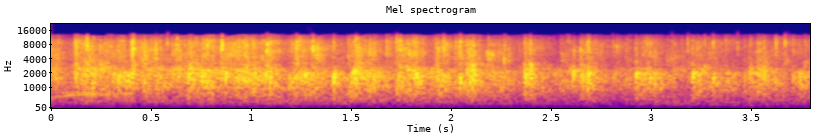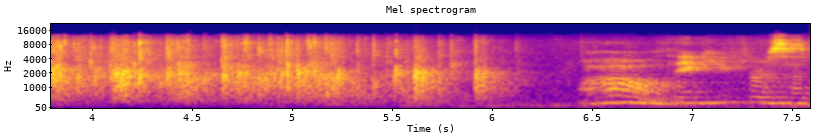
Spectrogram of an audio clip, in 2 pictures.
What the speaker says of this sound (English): So please give a big, warm round of applause welcome for our Silver Executive, Gillian Drader.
